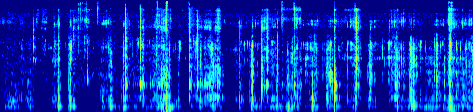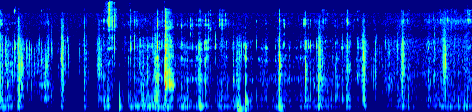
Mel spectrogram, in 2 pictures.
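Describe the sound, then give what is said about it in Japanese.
Crunchy chewing of a bread crust, with many dry, crackly bites and mouth sounds in an irregular rhythm, fairly quiet and with no talking. “間違って耳食べちゃった間違えて耳食べちゃいました。”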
